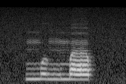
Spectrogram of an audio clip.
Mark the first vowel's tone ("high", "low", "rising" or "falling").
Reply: low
